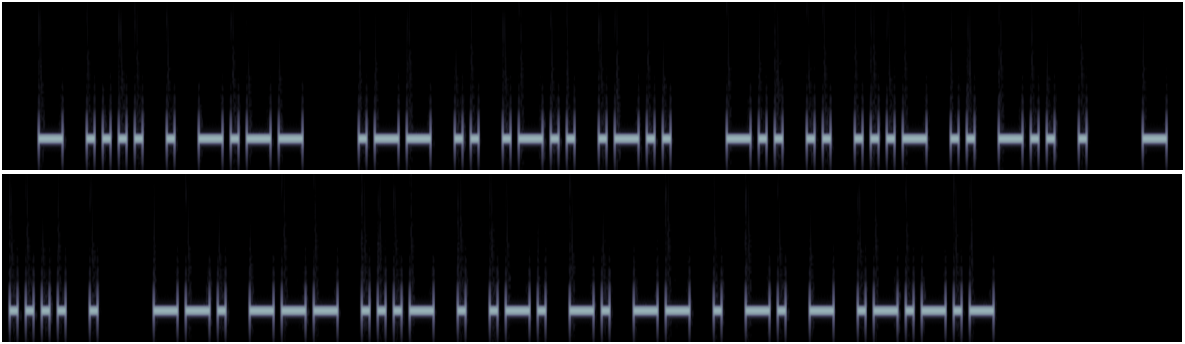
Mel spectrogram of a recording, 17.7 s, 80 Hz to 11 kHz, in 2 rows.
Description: Morse code, heard as a keyed tone, about 20 wpm, 700 Hz. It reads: THEY WILL DIVIDE THE GOVERNMENT.
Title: Sentences from Top 1600 Words 20wpm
